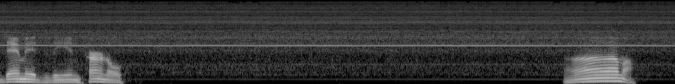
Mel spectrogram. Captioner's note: drill Whirring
